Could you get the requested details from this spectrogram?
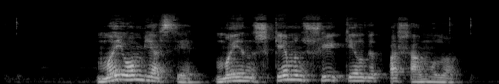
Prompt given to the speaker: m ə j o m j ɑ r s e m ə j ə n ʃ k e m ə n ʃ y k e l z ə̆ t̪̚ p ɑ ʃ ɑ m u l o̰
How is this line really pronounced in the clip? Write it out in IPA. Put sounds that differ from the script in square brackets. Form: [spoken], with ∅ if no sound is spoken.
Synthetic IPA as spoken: m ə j o m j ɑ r s e m ə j ə n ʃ k e m ə n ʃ y k e l [ɣ] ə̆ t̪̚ p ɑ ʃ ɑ m u l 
